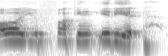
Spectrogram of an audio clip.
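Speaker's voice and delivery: put-on exclamatory Brazilian accent, pitched high. Speaker quotes Paulo's reaction while he was helping, in Paulo's Brazilian accent. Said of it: "and his Brazilian accent".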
